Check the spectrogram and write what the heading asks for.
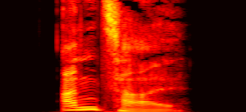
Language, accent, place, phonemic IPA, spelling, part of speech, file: German, Germany, Berlin, /ˈantsaːl/, Anzahl, noun, De-Anzahl.ogg
- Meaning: number, an amount; a few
